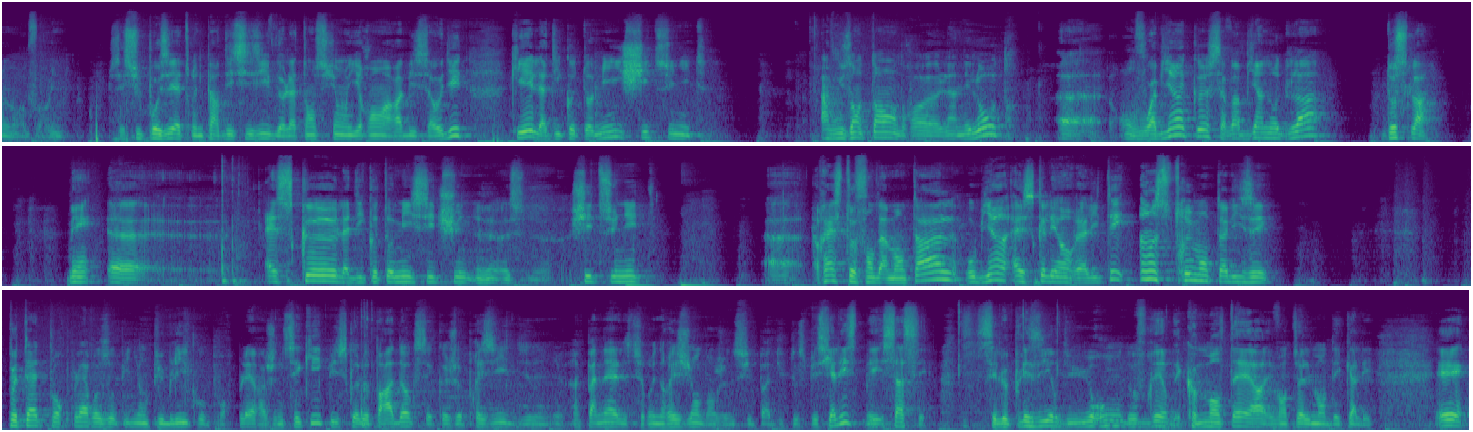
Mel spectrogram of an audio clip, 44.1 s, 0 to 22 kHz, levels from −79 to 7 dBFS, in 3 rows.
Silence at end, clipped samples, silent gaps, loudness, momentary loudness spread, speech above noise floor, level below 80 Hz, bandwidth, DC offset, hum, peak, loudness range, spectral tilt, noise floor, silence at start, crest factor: 0 s; under 0.1%; none; -23 LUFS; 15 LU; 33 dB; -54 dBFS; 16.5 kHz; under 0.1%; none; -6 dBFS; 6 LU; -3.5 dB/octave; -56 dBFS; 0 s; 18 dB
